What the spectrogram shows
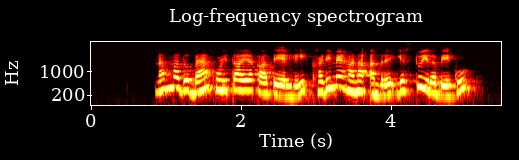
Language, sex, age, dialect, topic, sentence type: Kannada, female, 31-35, Coastal/Dakshin, banking, question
